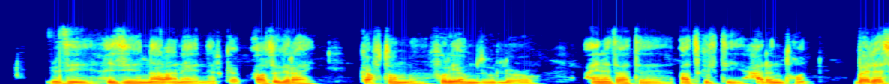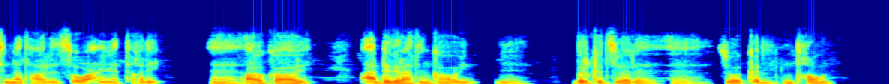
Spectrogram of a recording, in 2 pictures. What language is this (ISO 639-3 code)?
tir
